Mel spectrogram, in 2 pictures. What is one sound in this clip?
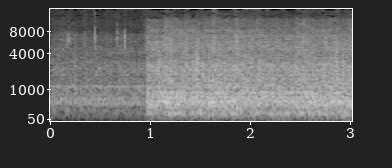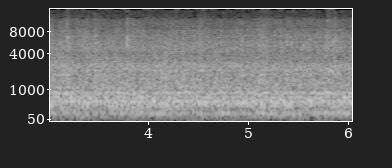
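A tractor engine rumbles steadily while driving.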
